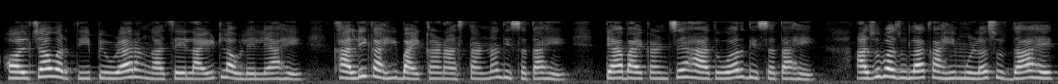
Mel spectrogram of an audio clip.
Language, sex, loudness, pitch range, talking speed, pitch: Marathi, female, -18 LUFS, 270-305 Hz, 145 wpm, 285 Hz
